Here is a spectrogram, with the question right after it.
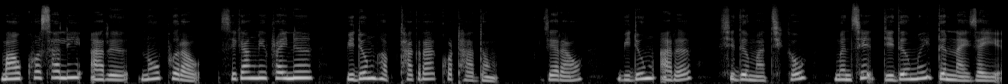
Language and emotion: Bodo, neutral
